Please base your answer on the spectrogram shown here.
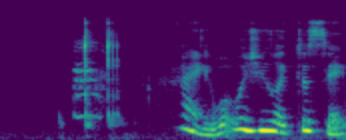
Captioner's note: meows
